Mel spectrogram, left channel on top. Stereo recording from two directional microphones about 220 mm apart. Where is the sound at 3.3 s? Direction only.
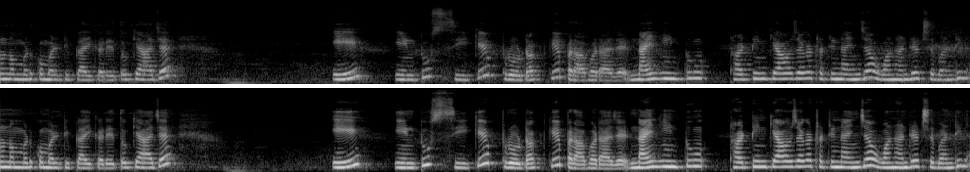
50° right (ahead or behind).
